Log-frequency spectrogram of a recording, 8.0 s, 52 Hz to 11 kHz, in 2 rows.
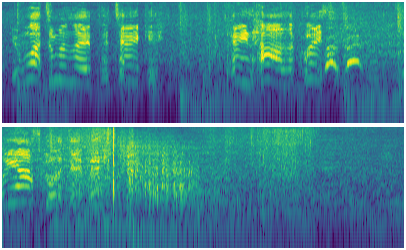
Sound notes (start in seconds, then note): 0.1 speaking native language; 5.1 gunshot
